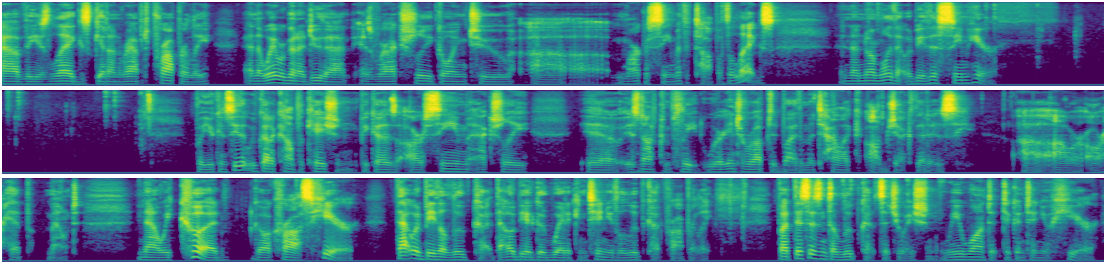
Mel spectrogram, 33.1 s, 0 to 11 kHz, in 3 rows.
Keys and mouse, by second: 8.1-12.8 middle drag, 13.3-15.1 middle drag, 21.9-27.4 middle drag, 29.8 ctrl+z, 30.6-32.2 drag, 32.2 middle click.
